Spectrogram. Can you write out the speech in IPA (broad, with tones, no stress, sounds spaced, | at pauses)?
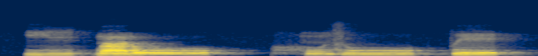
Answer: j iː˦ ɡ͡b ã˦ ɾ oː˨ | h ũ˨ z uː˦ | p e˦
